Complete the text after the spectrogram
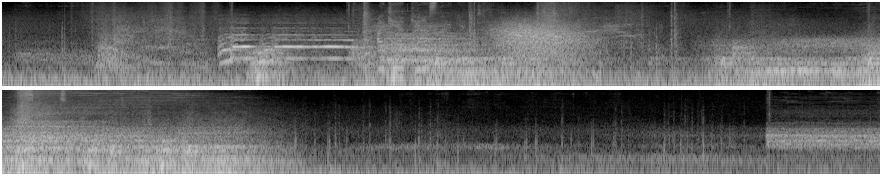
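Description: Fantasy spell effects whoosh and shimmer in a video game battle.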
